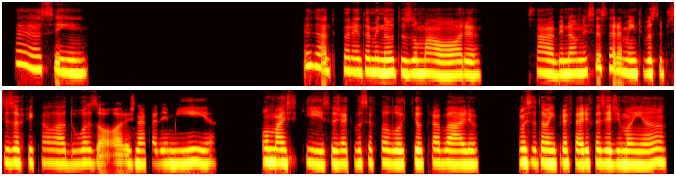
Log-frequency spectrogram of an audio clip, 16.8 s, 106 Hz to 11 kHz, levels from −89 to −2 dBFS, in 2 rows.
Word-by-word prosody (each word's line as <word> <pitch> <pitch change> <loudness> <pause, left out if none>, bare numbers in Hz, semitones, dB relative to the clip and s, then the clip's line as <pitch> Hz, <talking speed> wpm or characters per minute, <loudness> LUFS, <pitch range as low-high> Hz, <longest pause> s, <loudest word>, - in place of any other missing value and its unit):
É 345 -6 -2
assim. 230 -4 -1 2.7
Exato, 320 -7 -2
40 245 -1 0
minutos, 230 -1 +3
1 220 -1 +2
hora, 205 +1 0 0.6
sabe, 220 -3 -2
não 220 +1 +3
necessariamente 230 -1 0
você 220 0 +1
precisa 210 -1 -2
ficar 205 +1 -8
lá 200 -1 -3
2 195 +1 -4
horas 105 - -5
na 195 -1 +1
academia 195 +1 -1 0.6
ou 215 0 +3
mais 210 +1 +3
que 210 -5 -3
isso, 190 +1 -2
já 195 0 0
que 185 - -34
você 200 +1 -3
falou 195 -1 +2
que 200 +1 +3
o 195 - +4
trabalho 195 -1 0 0.5
você 210 0 +3
também 200 -1 +4
prefere 200 -1 +2
fazer 200 0 +3
de 195 0 -1
manhã, 190 +2 +2
205 Hz, 125 wpm, -24 LUFS, 195-225 Hz, 2.7 s, o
